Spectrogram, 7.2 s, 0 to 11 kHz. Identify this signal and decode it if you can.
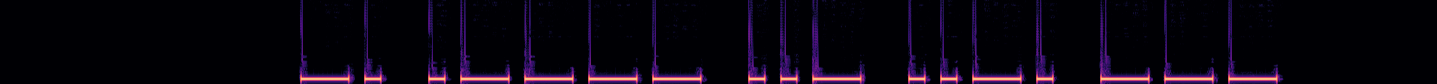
Morse code, heard as a keyed tone, about 15 wpm, 700 Hz. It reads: N1UFO
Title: USA Call Signs - 5 Characters - 15wpm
